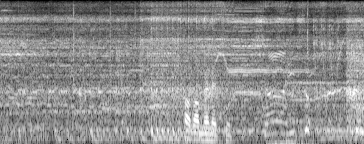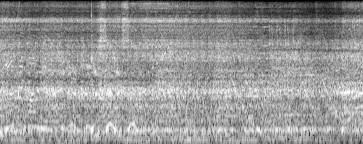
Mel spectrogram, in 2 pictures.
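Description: A slot machine plays loud electronic music and sound effects.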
